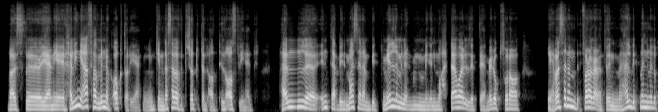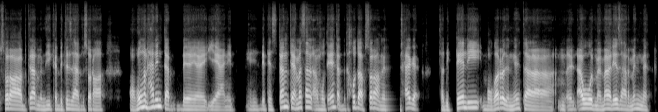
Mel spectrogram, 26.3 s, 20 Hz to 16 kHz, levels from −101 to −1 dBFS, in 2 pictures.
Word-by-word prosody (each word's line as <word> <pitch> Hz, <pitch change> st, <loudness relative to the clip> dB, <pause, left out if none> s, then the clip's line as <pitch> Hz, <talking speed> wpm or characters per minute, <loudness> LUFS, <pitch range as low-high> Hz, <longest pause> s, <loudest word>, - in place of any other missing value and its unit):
بس 125 Hz, -2 st, -1 dB
يعني 125 Hz, -1 st, +3 dB
خلّيني 205 Hz, -, +3 dB
أفهم 190 Hz, -4 st, +1 dB
منك 170 Hz, -3 st, +2 dB
أكتر 160 Hz, -11 st, -2 dB
يعني 90 Hz, -1 st, -10 dB
يمكن 115 Hz, +4 st, -5 dB
ده 130 Hz, -, 0 dB
سبب 160 Hz, -2 st, +1 dB
التشتُّت 130 Hz, +6 st, -7 dB
الأ 105 Hz, -2 st, -6 dB
الأصلي 115 Hz, -5 st, -3 dB
يعني، 90 Hz, -2 st, -12 dB, 0.6 s
هل 195 Hz, +2 st, +3 dB
أنت 160 Hz, +3 st, +1 dB
ب 130 Hz, -3 st, -1 dB
مثلًا 150 Hz, -6 st, -1 dB
بتمِلّ 155 Hz, -, +1 dB
من 165 Hz, -4 st, +1 dB
ال 125 Hz, -2 st, -5 dB
من 120 Hz, -2 st, -3 dB
المحتوى 130 Hz, +10 st, 0 dB
اللي 125 Hz, -9 st, -2 dB
بتعملُه 115 Hz, +7 st, -2 dB
بسرعة؟ 140 Hz, -1 st, -2 dB, 0.5 s
يعني -, -, +1 dB
مثلًا 210 Hz, +2 st, +4 dB
بتتفرّج 175 Hz, +4 st, +2 dB
على 115 Hz, -9 st, +1 dB
فيلم، 115 Hz, 0 st, -2 dB
هل 175 Hz, -, 0 dB
بتمِلّ 185 Hz, 0 st, 0 dB
منه 175 Hz, -1 st, -2 dB
بسرعة، 140 Hz, -5 st, +2 dB
بتلعب 145 Hz, +8 st, 0 dB
مزيكا 120 Hz, 0 st, -3 dB
بتزهق 125 Hz, +1 st, -1 dB
بسرعة؟ 110 Hz, 0 st, -4 dB, 0.5 s
عمومًا 180 Hz, +1 st, +3 dB
هل 195 Hz, +4 st, +3 dB
أنت 215 Hz, -3 st, +4 dB
ب 115 Hz, 0 st, -15 dB, 0.5 s
يعني 105 Hz, -3 st, -3 dB, 0.2 s
بتستمتع 120 Hz, -, -1 dB
مثلًا 175 Hz, +4 st, +1 dB
أو 120 Hz, -, -4 dB
مُتعتك 120 Hz, -, -1 dB
بتاخدها 165 Hz, +10 st, 0 dB
بسرعة 165 Hz, -3 st, -1 dB
من 115 Hz, -2 st, -6 dB, 0.2 s
الحاجة، 155 Hz, -1 st, -1 dB, 0.4 s
فبالتالي 170 Hz, -, +1 dB
مجرّد 130 Hz, +7 st, +2 dB
إن 120 Hz, -1 st, -2 dB
أنت 150 Hz, 0 st, -3 dB
آآ، 115 Hz, +1 st, -1 dB
أول 150 Hz, 0 st, +5 dB
ما 115 Hz, -1 st, -1 dB
المَلَل 140 Hz, +4 st, +2 dB
يظهر 130 Hz, -5 st, +1 dB
منك، 120 Hz, -5 st, -3 dB
130 Hz, 140 wpm, -23 LUFS, 115-165 Hz, 0.6 s, أول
